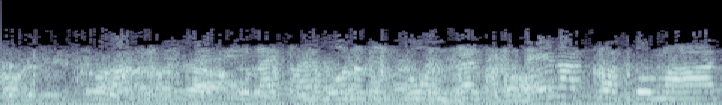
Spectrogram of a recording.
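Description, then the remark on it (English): A crowd gathered in a street chatters steadily, a dense murmur of overlapping voices with no single speaker standing out, holding a fairly even level throughout with a low steady hum underneath. “Oh, so that's why the crowd's gathered.”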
